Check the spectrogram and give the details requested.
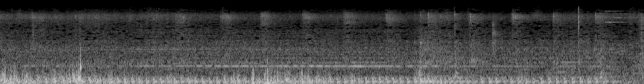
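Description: Motorcycle engine running slowly and then idling as the bike stops, with an even, rapid low putter.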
